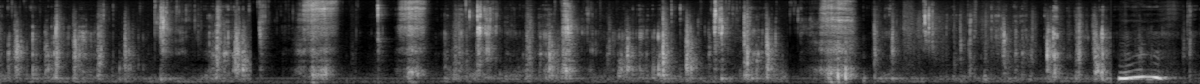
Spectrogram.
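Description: A young woman slurps noodles loudly and chews wetly close to a microphone.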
